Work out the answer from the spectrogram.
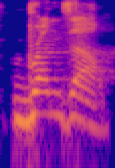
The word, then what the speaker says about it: Brunzell: I mean, and actually so Jim Brunzell, I never say Jim's last name right, artistic director, he said that Brunzell is how you say it.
